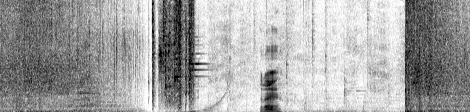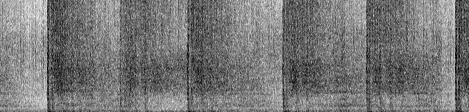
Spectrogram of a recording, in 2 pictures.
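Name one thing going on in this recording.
Fire blasts roar and crackle from a weapon in rapid bursts.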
